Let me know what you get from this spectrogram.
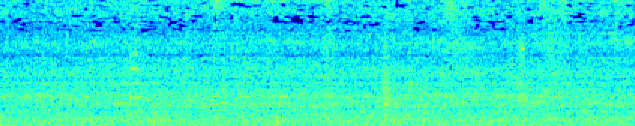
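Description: Passenger train pulling slowly out of a station, heard from an open coach doorway: a steady low rumble of the coaches rolling on the rails.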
